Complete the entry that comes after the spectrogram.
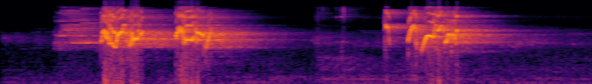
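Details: Female lovebird calling to its companions; two harsh, buzzy chattering bursts followed by a third after a short pause, loud and high-pitched with broad noisy texture.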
